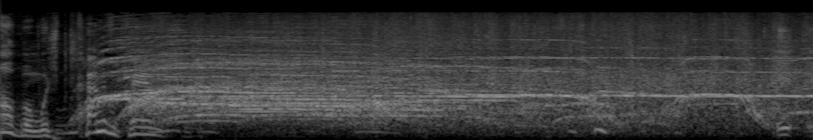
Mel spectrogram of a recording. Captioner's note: cheers and applause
